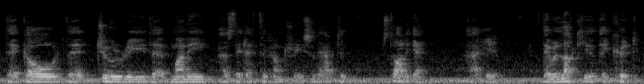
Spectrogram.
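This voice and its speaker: A man's voice: mid-range voice, little pitch movement, fairly quick. A man in his thirties giving a university lecture, rambling with many fillers and restarts. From England. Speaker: guest lecturer. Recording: distant mic, audible room noise.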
